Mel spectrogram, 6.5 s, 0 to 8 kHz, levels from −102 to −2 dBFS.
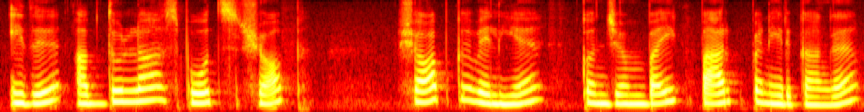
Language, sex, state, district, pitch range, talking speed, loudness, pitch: Tamil, female, Tamil Nadu, Nilgiris, 240-295 Hz, 90 wpm, -13 LUFS, 265 Hz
